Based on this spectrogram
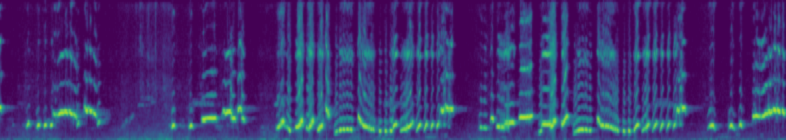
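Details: White-rumped shama song from a lure recording for captive birds: scattered whistled notes build into long, rapid cascades of rich warbling, twice, separated by a short gap.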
